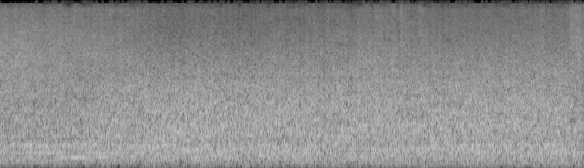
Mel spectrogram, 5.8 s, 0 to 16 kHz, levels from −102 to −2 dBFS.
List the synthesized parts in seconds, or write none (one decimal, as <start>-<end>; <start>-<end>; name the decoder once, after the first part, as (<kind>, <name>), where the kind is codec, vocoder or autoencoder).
0.0-1.4 (autoencoder, DAC-VAE); 2.6-5.8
